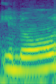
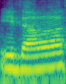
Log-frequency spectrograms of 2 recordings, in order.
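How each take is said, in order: First: The l is heavy, with an o-like vowel. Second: The l is light, with an open a vowel. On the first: The speaker calls it wrong. "यहाँ पे आपने इलो नहीं कहना" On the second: The speaker calls it right. "लाम को बारीक रखना है"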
